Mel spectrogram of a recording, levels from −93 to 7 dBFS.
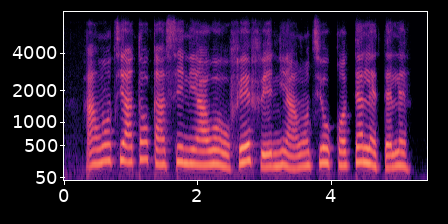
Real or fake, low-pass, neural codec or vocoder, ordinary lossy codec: fake; 7.2 kHz; codec, 16 kHz, 4 kbps, FreqCodec, larger model; Opus, 24 kbps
